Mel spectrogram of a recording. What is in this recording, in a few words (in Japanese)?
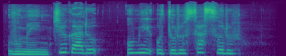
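Hontou, しまくとぅば; 漁師人ウミンチュガル 海恐ウミウトゥルサ スル。; 沖縄本島中南部の言葉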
